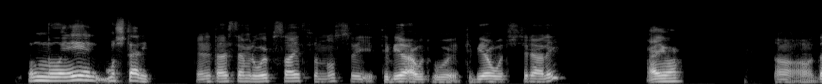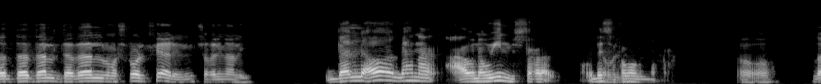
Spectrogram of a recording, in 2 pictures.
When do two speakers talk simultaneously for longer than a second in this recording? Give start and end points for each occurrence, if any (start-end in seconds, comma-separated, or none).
none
